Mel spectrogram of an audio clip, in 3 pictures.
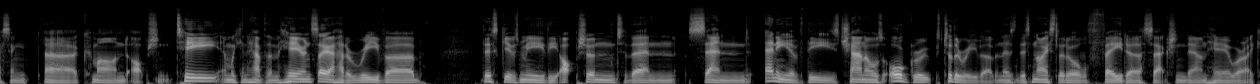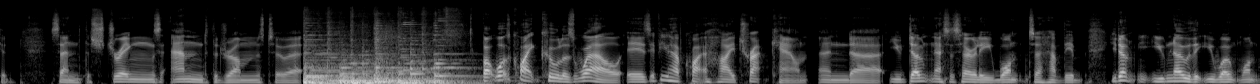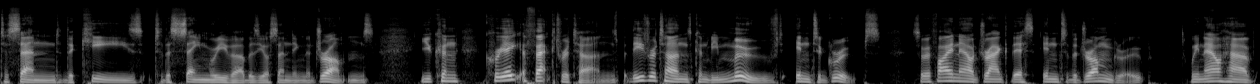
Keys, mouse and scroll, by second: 1.6 alt+super+t, 2.3 super+z, 4.5-5.5 typing, 5.9 Down, 6.1 Return, 7.1 typing, 16.1 space, 17.1 space, 17.3 super+z, 17.9 super+z, 37.7 super+r.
